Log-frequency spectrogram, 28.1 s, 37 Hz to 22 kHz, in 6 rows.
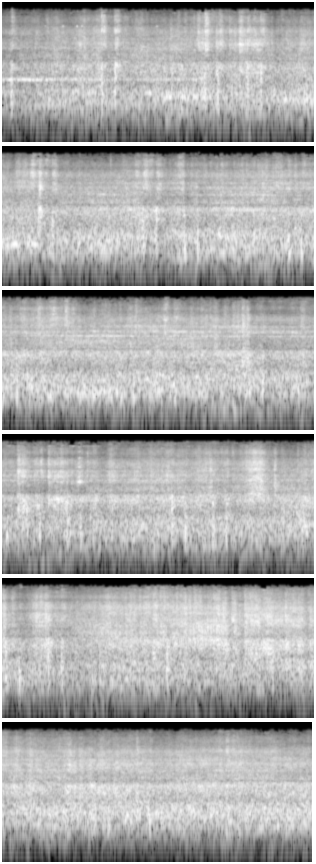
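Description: Long intermodal freight train of container and tank-container wagons rolling past behind a BLS Re 465 electric locomotive. The wheels give a steady rolling noise with scattered clicks over the rail joints, and a steady tone fades out in the first few seconds.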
